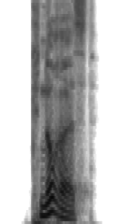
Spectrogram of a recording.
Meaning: second-person singular subjunctive I of knurren
- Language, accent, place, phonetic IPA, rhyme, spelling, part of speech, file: German, Germany, Berlin, [ˈknʊʁəst], -ʊʁəst, knurrest, verb, De-knurrest.ogg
